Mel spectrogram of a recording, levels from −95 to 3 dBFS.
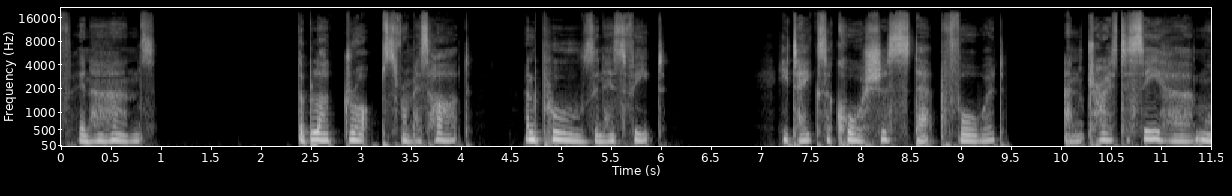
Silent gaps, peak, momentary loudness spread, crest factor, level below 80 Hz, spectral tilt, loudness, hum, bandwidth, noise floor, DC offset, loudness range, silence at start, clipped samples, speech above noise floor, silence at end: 6.69-6.73 s, 9.53-9.84 s, 9.91-10.01 s; -10 dBFS; 12 LU; 18 dB; -54 dBFS; -4.5 dB/octave; -28 LUFS; none; 19 kHz; under -90 dBFS; under 0.1%; 3 LU; 0 s; under 0.1%; over 62 dB; 0 s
